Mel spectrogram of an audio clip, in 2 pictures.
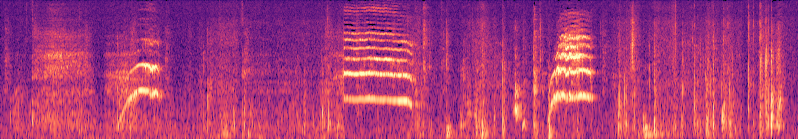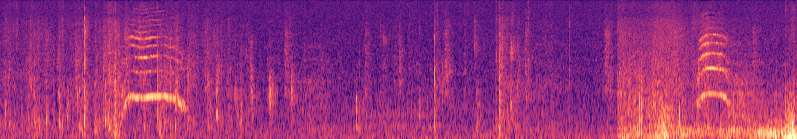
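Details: Rescued kittens in foster care indoors, meowing: several short, high, harmonic-rich meows scattered through the clip with quiet gaps, some arching up then down, with handling noises and soft bumps between calls.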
